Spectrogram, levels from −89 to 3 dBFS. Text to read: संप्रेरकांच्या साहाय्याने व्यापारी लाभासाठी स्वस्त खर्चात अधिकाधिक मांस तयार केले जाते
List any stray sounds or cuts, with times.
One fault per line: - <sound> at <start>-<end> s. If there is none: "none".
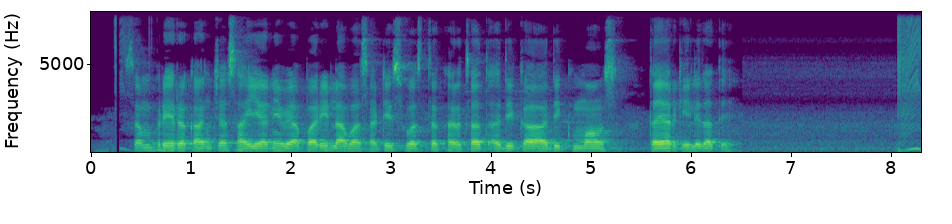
none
